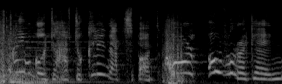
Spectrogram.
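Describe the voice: Loud background noise surrounds a cartoonish character voice. It moves at a fairly quick pace.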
